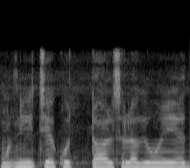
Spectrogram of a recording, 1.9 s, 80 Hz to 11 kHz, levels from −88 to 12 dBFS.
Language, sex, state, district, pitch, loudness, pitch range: Hindi, female, Uttar Pradesh, Deoria, 240 Hz, -22 LUFS, 235-245 Hz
